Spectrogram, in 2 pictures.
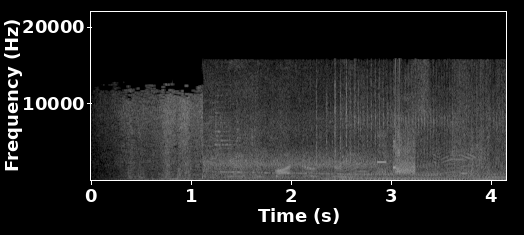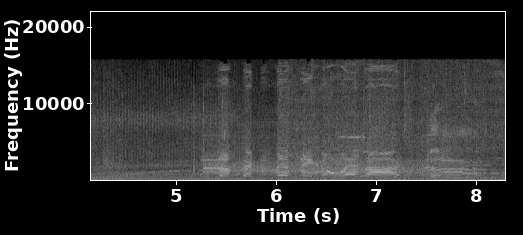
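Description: A motorbike engine revs.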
